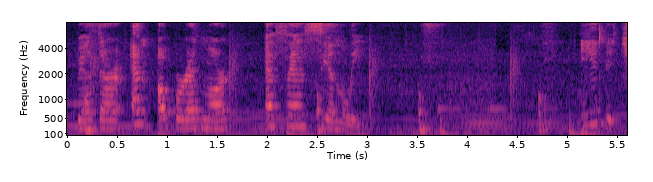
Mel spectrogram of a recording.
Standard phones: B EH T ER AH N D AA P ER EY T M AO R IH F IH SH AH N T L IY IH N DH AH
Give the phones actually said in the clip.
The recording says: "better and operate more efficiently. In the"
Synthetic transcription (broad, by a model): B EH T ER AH N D AA P ER EY T M AO R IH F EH S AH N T L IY IH N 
